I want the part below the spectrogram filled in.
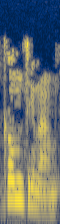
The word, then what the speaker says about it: Countryman: Hoy la novedad es el mini, a ver si lo digo bien, Countryman. – Countryman, efectivamente. Pues de ahí venimos.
